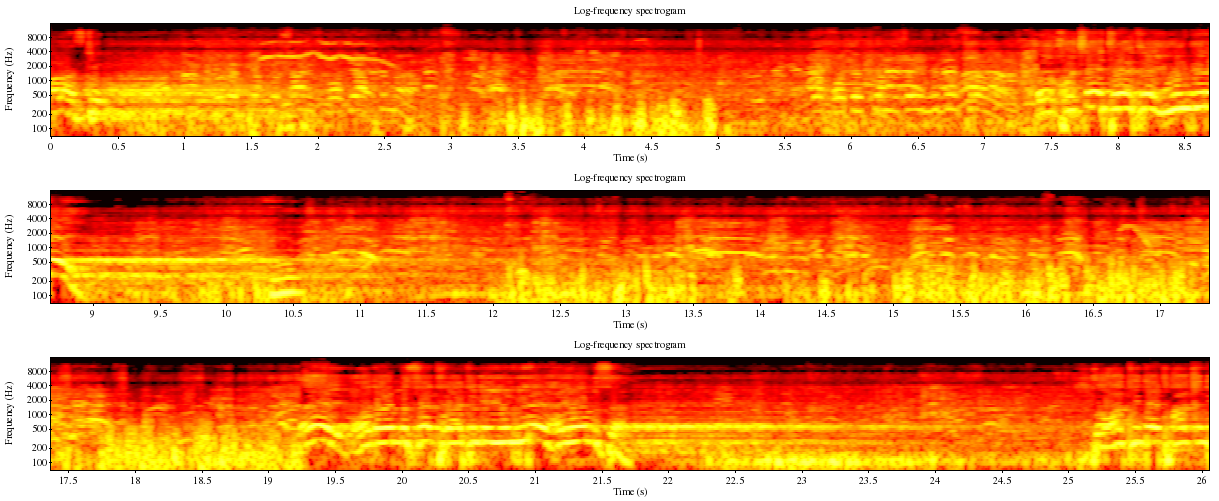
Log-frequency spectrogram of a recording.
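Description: A large crowd of men shouts and chatters loudly outdoors.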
